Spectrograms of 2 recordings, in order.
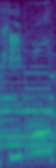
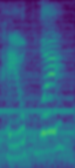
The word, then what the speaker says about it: people: Um, when she was learning English, she saw the word people and she pronounced it pale play. And like the rest of the class was like laughing about it. I was like, "No, dude." But like, I get it. Why is it Why is it spelled like that? What do you mean pale play makes sense? People, how do you know that it's pronounced like that? You just know.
